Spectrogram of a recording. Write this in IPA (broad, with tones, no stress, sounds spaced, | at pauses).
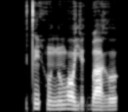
t ĩ˦ h ũ˨ n ũ˦ β ɔ˨ j ɪ˨˦ ɡ͡b a˨ ɣ ʊ˦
